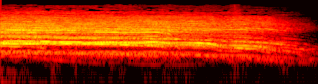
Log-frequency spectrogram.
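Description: Crowd cheering: one sustained cheer of many voices together that fades out near the end, cut in between edits as a sound effect.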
